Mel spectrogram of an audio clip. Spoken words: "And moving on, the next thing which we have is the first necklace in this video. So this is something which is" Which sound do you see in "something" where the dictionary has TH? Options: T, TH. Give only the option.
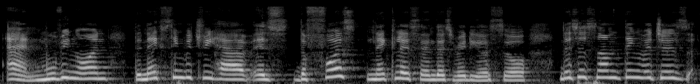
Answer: T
